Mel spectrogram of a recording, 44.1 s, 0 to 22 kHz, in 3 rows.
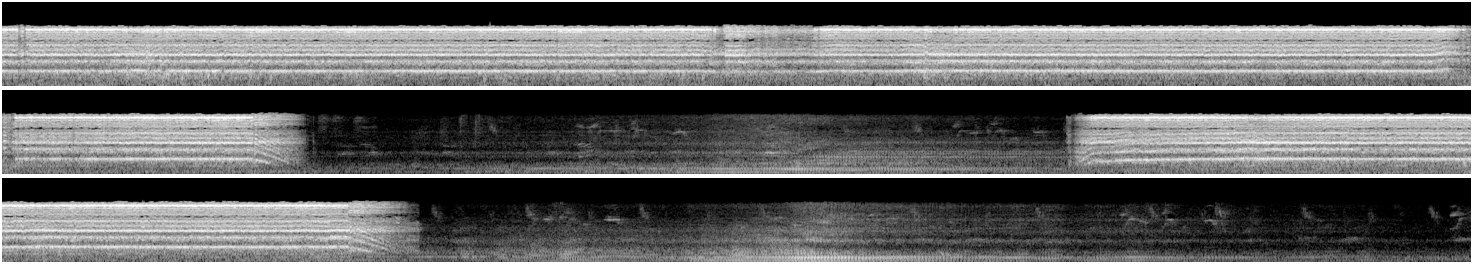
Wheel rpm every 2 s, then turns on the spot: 160, 160, 160, 160, 160, 160, 160, 170, 120, 0, 0, 0, 20, 150, 160, 160, 90, 0, 0, 0, 0, 0.
none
